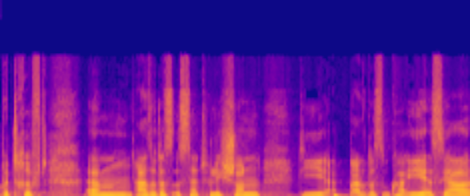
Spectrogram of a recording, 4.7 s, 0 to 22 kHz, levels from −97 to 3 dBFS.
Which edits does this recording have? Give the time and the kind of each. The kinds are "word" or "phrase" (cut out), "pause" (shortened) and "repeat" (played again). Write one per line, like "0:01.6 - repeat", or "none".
none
